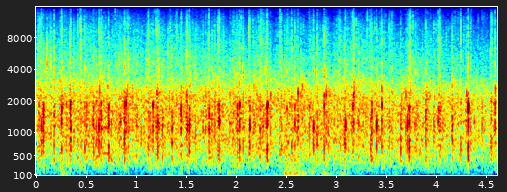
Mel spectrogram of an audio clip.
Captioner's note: applause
